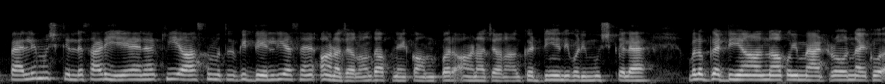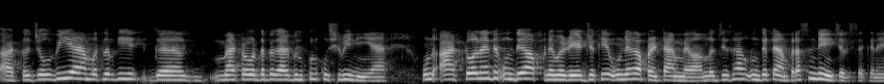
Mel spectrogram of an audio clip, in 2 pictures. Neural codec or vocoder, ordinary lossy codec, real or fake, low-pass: codec, 24 kHz, 6 kbps, HILCodec; none; fake; 7.2 kHz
